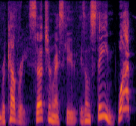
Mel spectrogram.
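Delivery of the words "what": high, loud yelp of disbelief; astonished. Real, not acted. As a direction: pitch shoots right up in surprise. Reads surprising news about a game.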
